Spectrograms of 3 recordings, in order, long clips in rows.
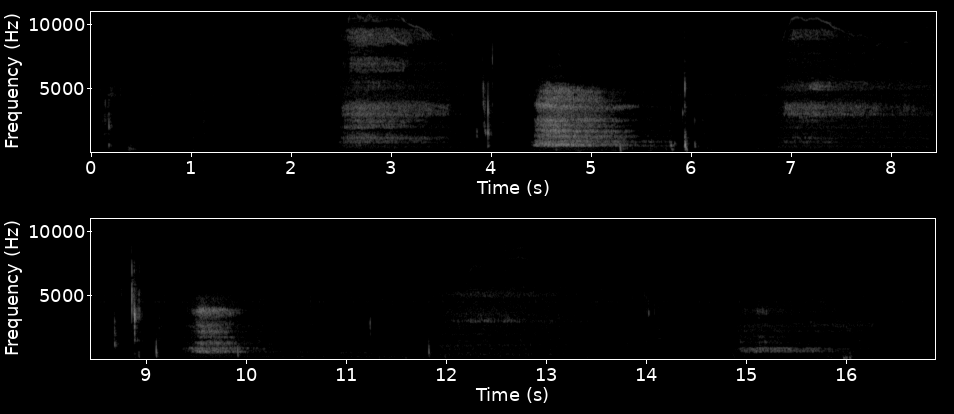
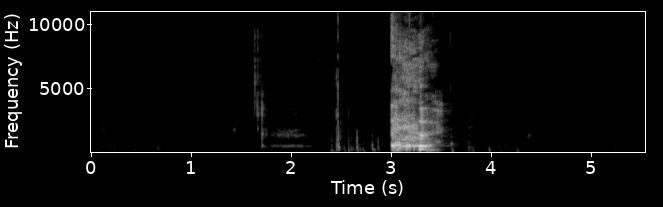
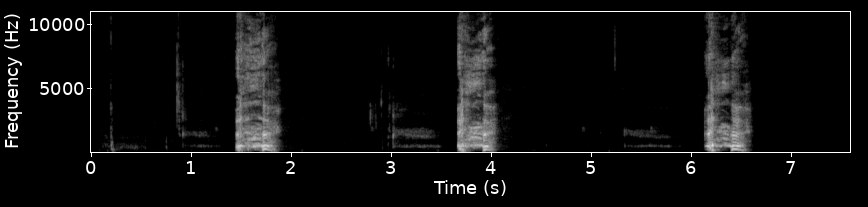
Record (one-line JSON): {"exhalation_length": "16.9 s", "exhalation_amplitude": 5851, "exhalation_signal_mean_std_ratio": 0.41, "cough_length": "5.5 s", "cough_amplitude": 29204, "cough_signal_mean_std_ratio": 0.22, "three_cough_length": "7.6 s", "three_cough_amplitude": 29204, "three_cough_signal_mean_std_ratio": 0.3, "survey_phase": "beta (2021-08-13 to 2022-03-07)", "age": "45-64", "gender": "Male", "wearing_mask": "No", "symptom_none": true, "smoker_status": "Current smoker (1 to 10 cigarettes per day)", "respiratory_condition_asthma": false, "respiratory_condition_other": false, "recruitment_source": "REACT", "submission_delay": "1 day", "covid_test_result": "Negative", "covid_test_method": "RT-qPCR", "influenza_a_test_result": "Negative", "influenza_b_test_result": "Negative"}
